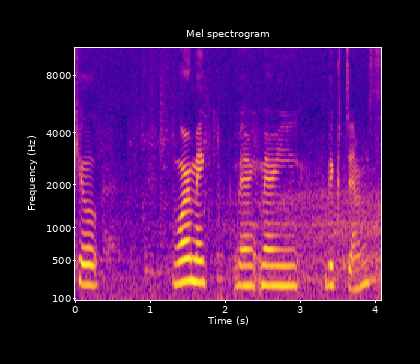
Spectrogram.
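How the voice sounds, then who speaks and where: Intonation stays monotone and flat in this voice with a Japanese accent. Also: woman. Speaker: protester. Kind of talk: interview. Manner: halting.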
